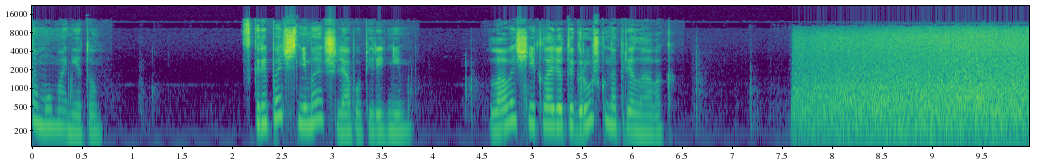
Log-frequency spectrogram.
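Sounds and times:
speech: 0.2s - 0.8s, 2.1s - 3.9s, 4.6s - 6.5s
rough choppy sea surging beside a pier: 7.6s - 9.9s.

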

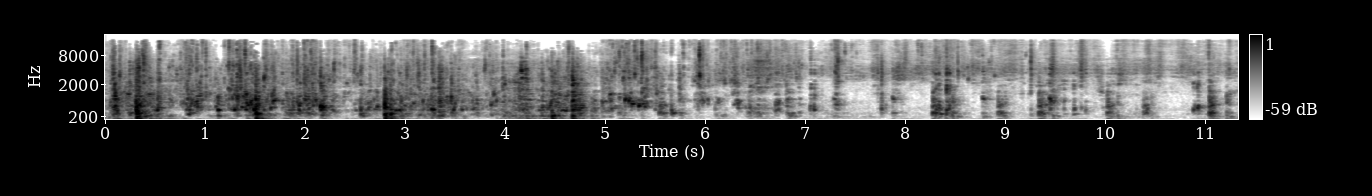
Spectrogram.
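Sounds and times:
dishwater sloshing and splashing while washing dishes by hand: 0.0s - 11.3s
dishes, ladle and large pot lid clinking and knocking: 4.0s - 4.9s.

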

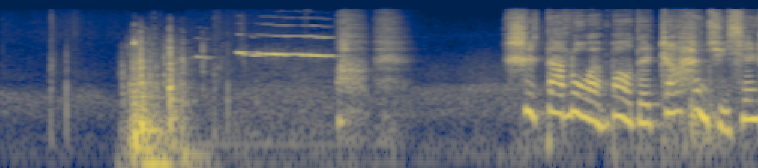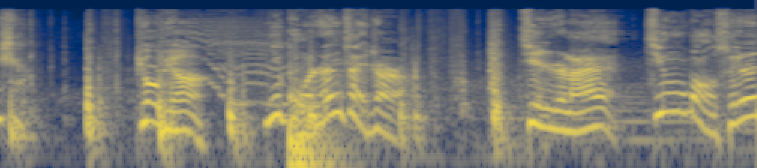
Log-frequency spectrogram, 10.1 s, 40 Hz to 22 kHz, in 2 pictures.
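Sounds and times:
door rattle: 0.8s - 1.6s, 6.5s - 7.5s
door being opened: 0.8s - 2.2s, 5.2s - 7.5s
door squeak: 0.8s - 2.3s, 6.3s - 7.5s
speech: 3.5s - 5.4s, 6.0s - 8.0s, 8.6s - 10.0s.

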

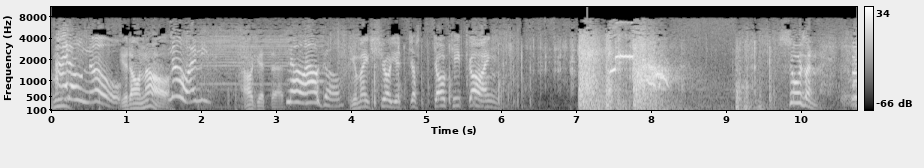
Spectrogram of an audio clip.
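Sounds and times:
speech: 0.9s - 6.2s, 7.4s - 8.4s, 9.8s - 10.7s
gunfire ripping through a door as a radio drama sound effect: 7.0s - 8.3s
gun bang: 7.0s - 8.5s.

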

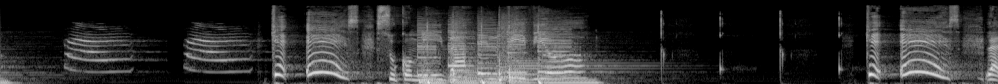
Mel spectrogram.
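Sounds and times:
cat meowing: 0.6s - 2.7s
speech: 2.8s - 6.0s.

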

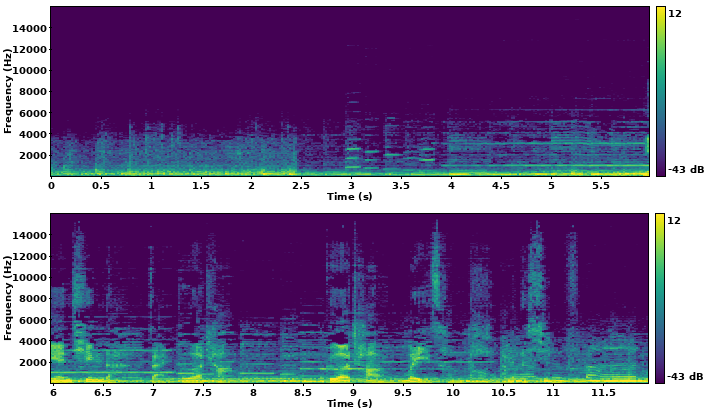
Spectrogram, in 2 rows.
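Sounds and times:
international passenger train wheels rattling near Basel: 0.0s - 2.6s
international passenger train rumbling along near Basel: 0.0s - 11.9s
speech: 5.9s - 7.9s, 8.7s - 10.0s, 10.7s - 11.9s.

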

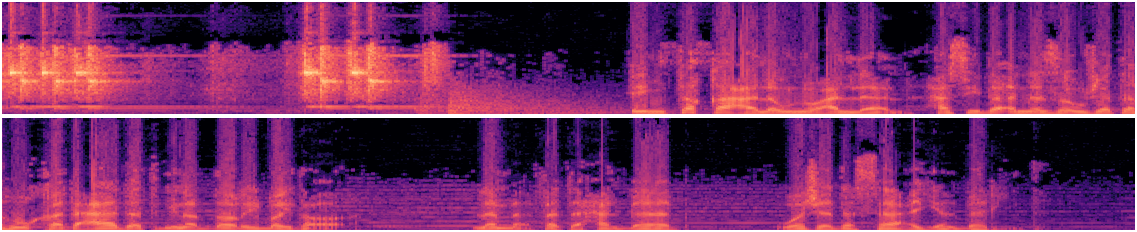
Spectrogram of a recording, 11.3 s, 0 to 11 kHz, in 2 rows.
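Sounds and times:
doorbell ringing: 0.0s - 2.3s
speech: 3.2s - 10.9s.

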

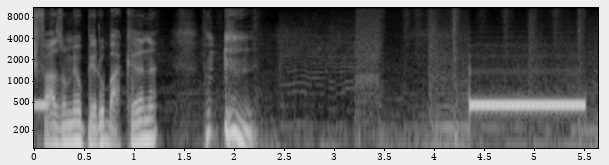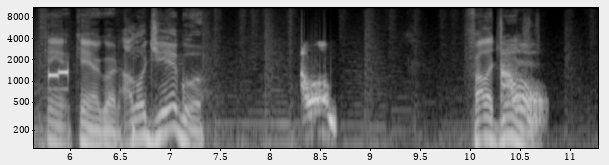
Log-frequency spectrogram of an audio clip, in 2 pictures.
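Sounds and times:
speech: 0.1s - 2.3s, 5.8s - 7.5s, 10.0s - 10.8s
person clearing throat: 1.7s - 2.3s
telephone dial tone as a host rings a listener: 4.4s - 5.9s.

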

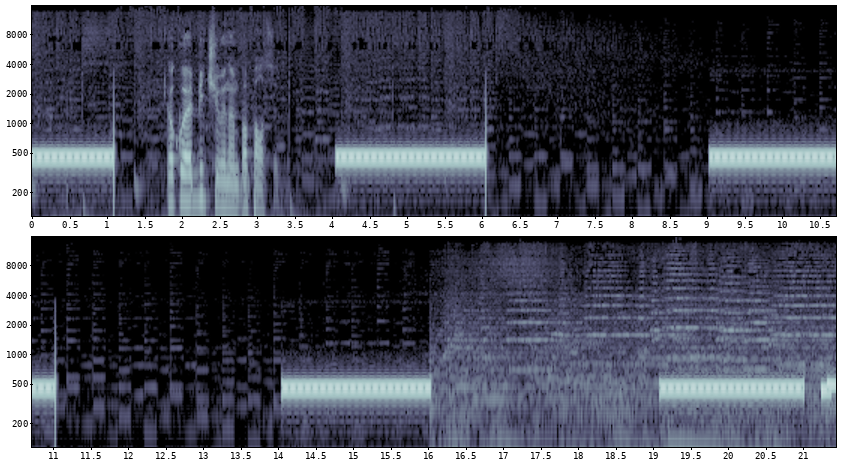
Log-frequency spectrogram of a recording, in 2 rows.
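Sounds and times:
telephone line ring tones while a call is placed: 0.0s - 1.1s, 4.0s - 6.1s, 9.0s - 11.1s, 14.0s - 16.1s, 19.1s - 21.4s
speech: 1.8s - 3.4s.

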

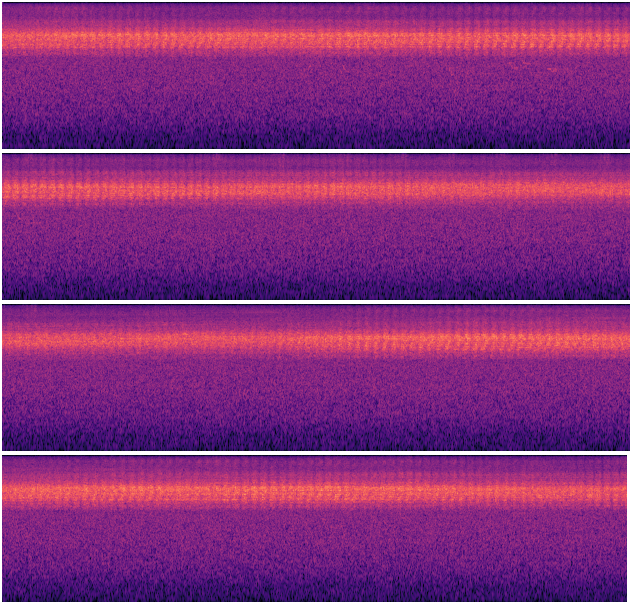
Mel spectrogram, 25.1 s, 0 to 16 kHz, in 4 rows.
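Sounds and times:
cicada chorus droning in trees on a hot day: 0.0s - 25.0s.

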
